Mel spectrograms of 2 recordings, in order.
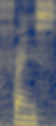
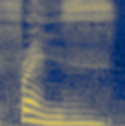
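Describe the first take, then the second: First: The word ends in a voiceless s sound. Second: The word ends in a voiced z sound. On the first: The speaker calls it wrong. "So don't say friends" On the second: The speaker calls it right. "No. Say friends"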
